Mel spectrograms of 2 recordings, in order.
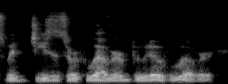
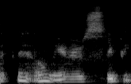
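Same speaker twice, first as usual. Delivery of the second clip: pitched-up put-on house cat voice; 6 semitones higher, 5 dB quieter than usual. Voicing the cat Luna, just woken up by the other cat: voicing the cat Luna. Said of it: "She's like".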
